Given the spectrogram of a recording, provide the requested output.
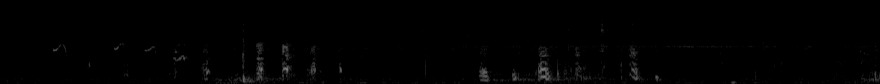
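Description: Week-old Golden Retriever puppies squeak and whimper in short, high, irregular bursts, several calling at once.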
